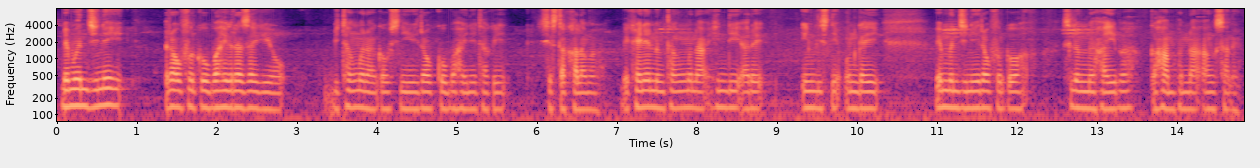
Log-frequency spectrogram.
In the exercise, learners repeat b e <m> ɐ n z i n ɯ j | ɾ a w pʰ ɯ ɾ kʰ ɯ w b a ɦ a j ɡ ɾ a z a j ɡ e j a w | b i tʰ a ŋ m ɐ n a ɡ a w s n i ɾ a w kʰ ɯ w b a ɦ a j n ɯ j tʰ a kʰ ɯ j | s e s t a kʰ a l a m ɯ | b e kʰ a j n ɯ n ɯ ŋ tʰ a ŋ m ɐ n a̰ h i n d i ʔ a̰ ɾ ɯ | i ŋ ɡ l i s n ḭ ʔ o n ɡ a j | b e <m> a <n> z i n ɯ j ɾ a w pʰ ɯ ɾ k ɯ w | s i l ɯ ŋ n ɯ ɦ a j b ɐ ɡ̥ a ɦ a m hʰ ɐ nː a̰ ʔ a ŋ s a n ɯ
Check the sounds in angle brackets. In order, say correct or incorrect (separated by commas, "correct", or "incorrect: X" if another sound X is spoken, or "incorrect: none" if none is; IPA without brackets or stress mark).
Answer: correct, correct, correct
